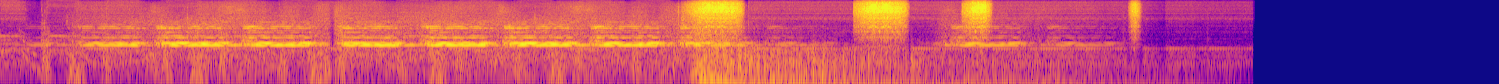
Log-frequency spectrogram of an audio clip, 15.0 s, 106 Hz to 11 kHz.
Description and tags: factory explosion steam burst
a quick piece i made using various effects, to give the impression of a factory accident in which a fire/explosion occurs, and steam vents and opened etc.
I'm afraid I threw that together 7 years ago when I would have been 14 years old.
were used). If you recognise any of your work in this - just give me a shout/report it; I've got no problem removing this, as I said; did it a long time ago and forgot I'd even made it.
So just be aware there are risks in using this and you'd probably be better just making a new better one to replace this anyway.
Thanks!
factory, fire, explosion, synth, machine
